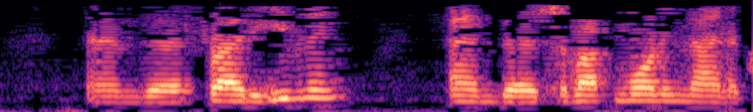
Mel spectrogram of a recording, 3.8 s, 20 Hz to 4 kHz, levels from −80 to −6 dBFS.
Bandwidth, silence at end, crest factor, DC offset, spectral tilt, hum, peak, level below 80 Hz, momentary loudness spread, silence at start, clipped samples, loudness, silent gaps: 3.7 kHz; 0.05 s; 18 dB; under 0.1%; -8 dB/octave; none; 0 dBFS; -56 dBFS; 13 LU; 0.45 s; under 0.1%; -18 LUFS; none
